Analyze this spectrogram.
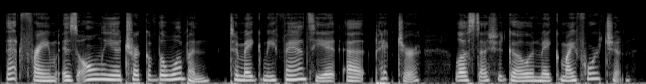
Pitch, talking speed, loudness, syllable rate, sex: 195 Hz, 225 wpm, -18 LUFS, 5.8 syllables/s, female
